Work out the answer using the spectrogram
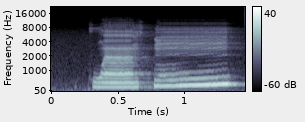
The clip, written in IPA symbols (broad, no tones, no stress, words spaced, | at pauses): kwæ̃k͡pũː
